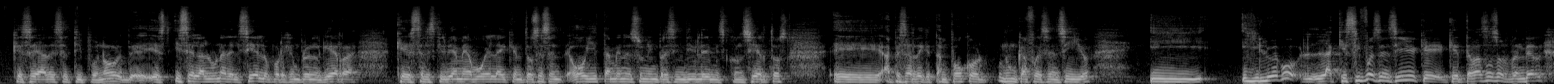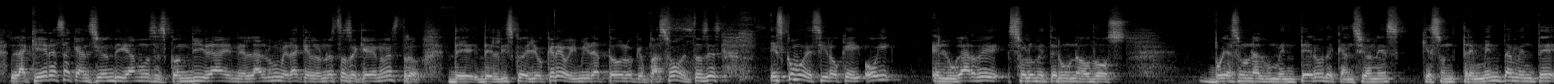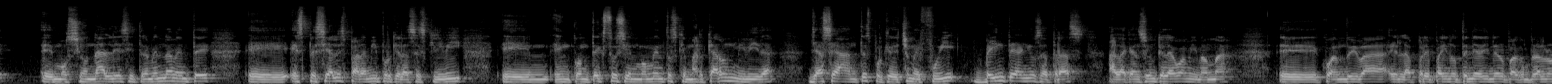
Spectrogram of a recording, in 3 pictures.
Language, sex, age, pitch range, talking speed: Spanish, male, 30-49, 120-150 Hz, 210 wpm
